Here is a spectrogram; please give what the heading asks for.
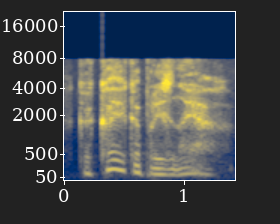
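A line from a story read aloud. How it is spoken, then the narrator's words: Sighing. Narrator (Russian): вздохнула фрау Бекер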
